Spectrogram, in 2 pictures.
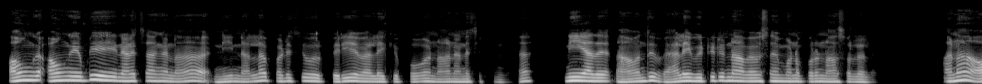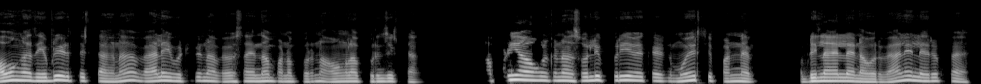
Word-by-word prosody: அவுங்க 195 +2 +4
அவுங்க 185 +2 +3
எப்டி 215 +5 +2 0.3
நெனைச்சாங்கன்னா, 155 -4 -1 0.4
"நீ 130 - -2 0.2
நல்லா 145 +7 -2
படிச்சு 145 +1 -5
ஒரு 145 - -1
பெரிய 145 +4 0
வேலைக்கு 130 -1 -3
போவேன்னு 135 +1 -3
நான் 125 +1 -4
நெனைச்சிட்டு 120 -1 -6
இருந்தேன்." 110 +8 -9 0.4
நீ 175 - +6 0.2
அதை 155 -1 +4 0.2
"நான் 120 +2 0
வந்து 155 +5 +1
வேலையை 155 +7 +2
விட்டுட்டு 175 +3 -1
நான் 155 -2 +2
விவசாயம் 150 0 -1
பண்ண 140 0 -1
போறேன்னு," 135 -1 -2
நான் 130 -2 -4
சொல்லலை. 120 -3 -5 0.7
ஆனா, 175 +6 +3 0.2
அவுங்க 190 +4 +5
அதை 165 - +1
எப்டி 195 +5 +3
எடுத்துக்கிட்டாங்கன்னா, 160 -4 -3 0.2
வேலையை 170 +3 +2
விட்டுட்டு 160 +3 -5
நான் 145 -4 -3
விவசாயம் 145 +2 -2
தான் 155 -1 -1
பண்ண 135 0 -3
போறேன்னு, 135 +2 -5
அவுங்களா 140 +2 0
புரிஞ்சுகிட்டாங்க. 135 -5 -4 0.7
அப்டியும் 210 +5 +4
அவங்களுக்கு 185 -2 +1
நான் 165 -1 +1
சொல்லி 185 +3 +3
புரிய 195 +1 +3
வைக்க 160 -5 -3
முயற்சி 185 +1 0
பண்ணேன். 140 -2 -1 0.5
"அப்டிலாம் 165 +4 +4
இல்ல 160 -1 +3
நான் 125 -1 +1
ஒரு 115 - -7
வேலையில 175 0 +1
இருப்பேன், 150 -6 -5
150 Hz, 165 wpm, -19 LUFS, 135-170 Hz, 0.7 s, நீ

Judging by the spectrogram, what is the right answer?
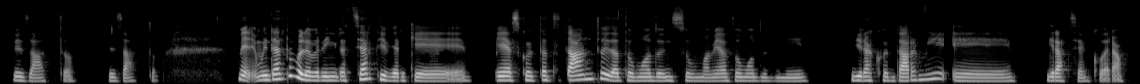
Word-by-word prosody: Esatto, 165 -3 -6 0.3
esatto. 170 +2 -9 0.8
Bene, 210 -6 +1
ma 205 - +4
in - - +6
realtà 245 - +4
volevo 215 - +7
ringraziarti 190 +5 +2
perché 175 0 0 0.7
mi 195 - 0
hai 195 - +7
ascoltato 195 +1 -1
tanto, 230 +7 +4
hai 235 - +6
dato 180 -1 +2
modo 175 0 0
insomma 170 -2 -4
mi 165 - -3
hai 165 - 0
dato 170 +1 -3
modo 170 -1 -4
di 155 +1 -5 0.5
di 195 - +4
raccontarmi 185 +7 0
e 160 -1 -3 0.3
grazie 170 -2 -1
ancora. 155 -2 -6
175 Hz, 140 wpm, -23 LUFS, 165-195 Hz, 0.8 s, volevo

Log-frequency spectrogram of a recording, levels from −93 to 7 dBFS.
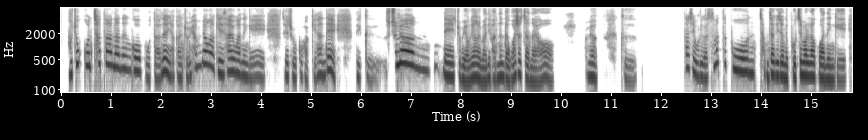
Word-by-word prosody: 무조건 365 - -1
차단하는 340 -7 0
것보다는 245 -3 0
약간 200 -2 -7
좀 195 +1 -6
현명하게 340 - +1
사용하는 240 -5 -1
게 190 0 -9 0.4
제일 210 -2 -5
좋을 185 -2 -5
것 210 - -11
같긴 185 +2 -11
한데 225 +2 0 0.4
근데 195 -4 -10
그 190 - -10 0.3
수면에 330 - +4
좀 195 -6 -3
영향을 185 +4 +1
많이 165 +3 -2
받는다고 185 0 -2
하셨잖아요. 180 -5 -3 0.6
그러면 205 -3 -3 0.5
그 165 -3 -14 1.0
사실 315 -7 -2
우리가 200 -3 -3
스마트폰 285 - 0
잠자기 220 0 +1
전에 195 -3 +3
보지 195 +5 +1
말라고 205 -3 +4
하는 175 -1 +2
게 170 -1 -8
210 Hz, 300 characters per minute, -23 LUFS, 185-285 Hz, 1.0 s, 수면에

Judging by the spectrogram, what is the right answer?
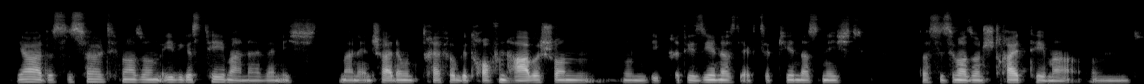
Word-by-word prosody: ja, 115 -1 +4
das 105 +2 -5
ist 115 +2 -2
halt 120 -2 -3
immer 115 -1 +1
so 110 +1 -2
'n 110 - +1
ewiges 110 0 0
Thema, 110 -5 0
ne, 95 0 -5
wenn 95 0 -3
ich - - -7 0.2
meine 95 0 -1
Entscheidung 100 - +1
treffe 100 +1 -2
und 100 - 0
getroffen 95 -1 +1
habe 95 +2 +7
schon 100 -1 0 0.3
und 95 -1 -3
die 95 -1 -6
kritisieren 105 +2 +1
das, 100 -1 +2
die - - -4
akzeptieren 105 -1 -3
das 100 -1 -1
nicht. 100 -1 -2 0.5
Das 100 0 -6
ist 95 - -4
immer 100 -1 +6
so 100 - +1
'n 100 - +1
Streitthema 95 -5 +1
und 90 0 -7
100 Hz, 180 wpm, -28 LUFS, 95-105 Hz, 0.5 s, habe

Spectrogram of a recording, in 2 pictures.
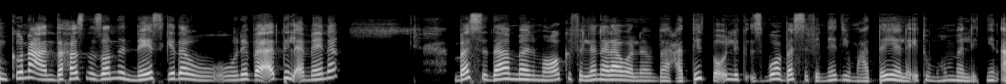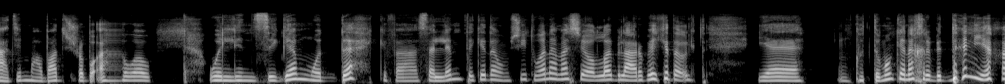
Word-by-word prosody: ونكون 285 +5 0
عند 225 -6 +5
حسن 260 +1 +1
ظَن 255 +5 +2
الناس 245 +1 +1
كده 260 -1 +2
و 195 -1 -6
ونبقى 220 0 +4
قدّ - - 0
الأمانة. 240 - +1 1.2
بس 300 - +3
ده 225 +4 +4
من 240 -1 -2
المواقف 220 +2 0
اللي 205 +1 0
أنا 220 0 +2
لا 215 0 +5
ولا 175 -4 -2
ب 170 0 -11
عدّيت 165 - -3
باقول 225 - -1
لِك 225 - -5
أسبوع 170 +12 0
بس 225 -3 -1
في 190 - -15
النادي 200 +6 -5
ومعديّة 180 +6 -1
لقيتهم 185 +1 -6
هُم 190 +3 -6
الاتنين 185 +2 -5
قاعدين 170 +3 0
مع 175 -4 -5
بعض 175 +2 -2
يشربوا 175 -1 -3
قهوة 180 0 -2 0.6
والانسجام 185 +5 +1
والضحك، 185 - -1
فسلمت 170 +7 -3
كده 220 +2 -3
ومشيت، 205 +4 -6
وأنا 235 +4 0
ماشية 245 -2 +1
والله 195 +2 +2
بالعربية 210 +2 +2
كده 225 -8 +1
قُلت 205 0 -9 0.5
ياه! 175 0 +1 0.5
كنت 185 -1 -4
ممكن 235 +5 +2
أخرب 225 -5 +2
الدنيا 240 - +4
205 Hz, 150 wpm, -19 LUFS, 180-235 Hz, 1.2 s, عند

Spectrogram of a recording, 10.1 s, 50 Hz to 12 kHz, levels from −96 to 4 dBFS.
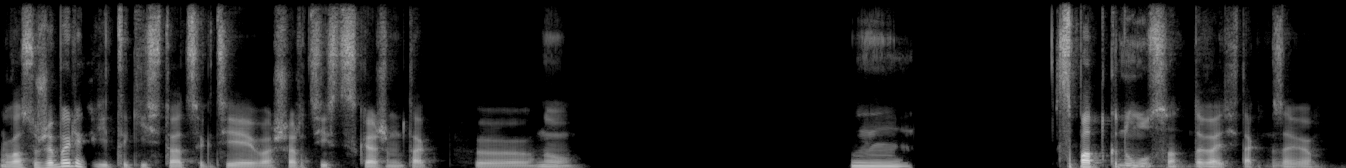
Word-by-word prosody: У 100 - -5
вас 105 +1 +3
уже 135 +6 +4
были 215 +4 +6
какие-то 100 - -7
такие 100 -1 -7
ситуации, 95 -1 -1
где 90 0 -2
ваш 85 -1 -4
артист, - - -3
скажем 90 -2 +1
так, - - -3 0.3
э, - - -5 0.4
ну 90 -5 -7 2.0
м 110 -2 0 1.1
споткнулся, 140 - +5
давайте 95 -3 0
так - - -6
назовем. 85 -1 -7
95 Hz, 115 wpm, -29 LUFS, 90-110 Hz, 2.0 s, были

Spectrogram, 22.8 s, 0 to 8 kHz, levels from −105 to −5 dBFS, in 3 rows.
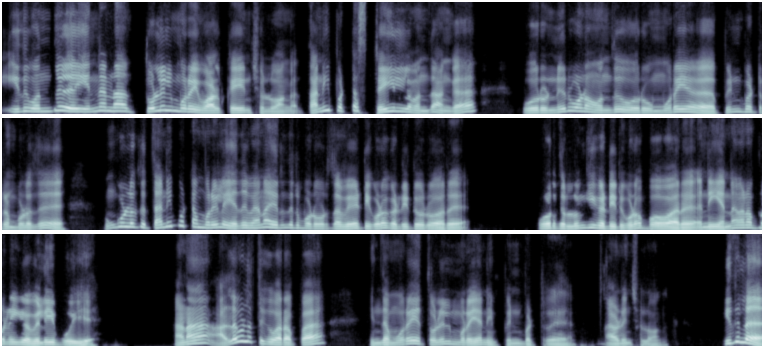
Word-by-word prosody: இது 225 +5 -2
வந்து 225 +7 -2 0.3
என்னென்னா, 245 +2 +1 0.3
தொழில்முறை 230 -5 +2
வாழ்க்கைன்னு 145 +1 +1
சொல்வாங்க. 105 -3 -4 0.2
தனிப்பட்ட 260 -1 -1
ஸ்டைல்ல 200 +3 0
வந்து 130 -1 -3
அங்க 125 -1 -2 0.7
ஒரு 155 0 +2
நிறுவனம் 210 -5 0
வந்து 150 +5 -4 0.2
ஒரு 145 -2 0 0.2
முறைய 185 +5 0 0.4
பின்பற்றம் 175 -8 -4
பொழுது, 120 +9 -2 0.6
உங்களுக்கு 260 +2 -1
தனிப்பட்ட 300 - -2
முறையில 205 +2 0
எது 180 +3 -2
வேணா 215 +7 0
இருந்துட்டு 195 -2 -5
போகட்டும் 150 -2 -1
ஒருத்தன் 145 -1 -2
வேட்டி 160 -1 +1
கூட 165 - +3
கட்டிட்டு 140 -1 -1
வருவாரு. 120 -2 +2 0.9
ஒருத்தர் 160 -3 +2
லுங்கி 185 +5 -1
கட்டிட்டு 145 -5 +3
கூட 160 - +2
போவாரு. 125 -4 +5 0.2
நீ - - +3
என்ன 140 - -3
வேணா 195 0 0
பண்ணிக்கோ 160 -5 +2
வெளியே 155 +3 +3
போயி. 115 -4 +3 1.0
ஆனா, - - +4 0.3
அலுவலகத்துக்கு 330 - +1
வர்றப்ப 135 +1 +2 0.7
இந்த 135 +2 0
முறைய 200 +8 +1
தொழில் 165 +5 -2
முறைய 135 -1 +2
நீ - - -2 0.2
பின்பற்று 105 -4 -5 0.5
அப்டின்னு 115 +2 -3
சொல்வாங்க. 90 -1 -9 0.7
இதில 290 0 +5
160 Hz, 135 wpm, -24 LUFS, 130-205 Hz, 1.0 s, போவாரு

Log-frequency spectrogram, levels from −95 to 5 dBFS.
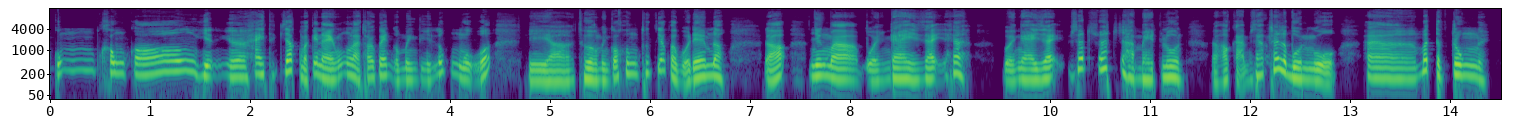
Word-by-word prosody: cũng 260 +4 -8
không 215 -1 0
có 210 +5 +2 0.3
hiện 180 +1 -1
ờ, 165 0 +2
hay 205 +2 0
thức 190 - -20
giấc, 250 +1 +4
mà - - +1
cái 210 - -1
này 150 -4 +4
cũng 180 +7 -3
là 175 -5 +2
thói 160 0 -2
quen 185 +2 +1
của 130 - -6
mình, 140 +1 -4
thì 135 -2 -7
lúc 220 - -4
ngủ 160 -9 -3
á, - - -1 0.3
thì, 130 -1 +1
ờ, 125 0 -1
thường 150 -3 +3
mình 135 -1 -2
có 160 - +1
không 205 +3 -3
thức 220 +1 -8
giấc 260 -1 -1
vào 155 - +2
buổi 115 +3 -1
đêm 170 +4 +4
đâu, 180 -3 +3 0.4
đó. - - +3 0.3
Nhưng 185 0 +3
mà 145 -3 +3
buổi 130 +2 -4
ngày 150 -1 +1
dậy 155 0 -1
ha, 215 - +4 0.4
buổi 130 -1 -1
ngày 140 -1 0
dậy 160 +2 +1
rất 290 +11 +1
rất 285 +2 +2
là 195 -10 -1
mệt 145 -1 -2
luôn. 165 -2 +3 0.3
Đó, 120 +4 -4
cảm 130 - -7
giác 190 +5 -4
rất 285 - +4
là 240 - +6
buồn 150 -3 +3
ngủ, 130 -6 +3 0.3
à, 155 -2 0
mất 260 - +2
tập - - 0
trung 185 -3 +4
này, 140 -4 -4
160 Hz, 250 wpm, -23 LUFS, 140-200 Hz, 0.4 s, là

